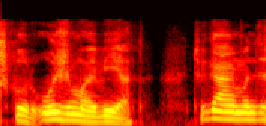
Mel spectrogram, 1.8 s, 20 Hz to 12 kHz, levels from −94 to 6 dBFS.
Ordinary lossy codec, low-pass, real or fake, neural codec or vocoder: MP3, 64 kbps; 7.2 kHz; real; none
